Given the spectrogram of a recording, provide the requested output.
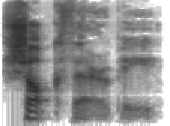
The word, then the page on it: shock therapy: British English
